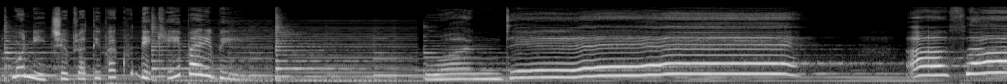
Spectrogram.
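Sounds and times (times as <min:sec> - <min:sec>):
steady musical drone: 0:00.7 - 0:04.2.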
